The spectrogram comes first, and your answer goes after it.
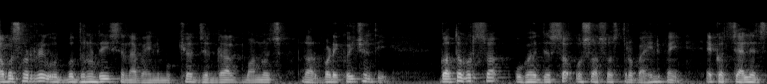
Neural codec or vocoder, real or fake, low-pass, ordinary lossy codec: codec, 16 kHz, 8 kbps, FunCodec, trained on Chinese and English, 25 frames a second; fake; 7.2 kHz; AAC, 48 kbps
